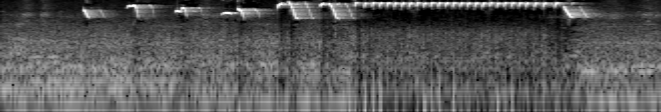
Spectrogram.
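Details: Song of a saffron finch from Argentina: a series of bright, high, staccato chirps gives way to a fast, metallic, evenly pulsed trill held for about a second and a half, closing with a drooping note.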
